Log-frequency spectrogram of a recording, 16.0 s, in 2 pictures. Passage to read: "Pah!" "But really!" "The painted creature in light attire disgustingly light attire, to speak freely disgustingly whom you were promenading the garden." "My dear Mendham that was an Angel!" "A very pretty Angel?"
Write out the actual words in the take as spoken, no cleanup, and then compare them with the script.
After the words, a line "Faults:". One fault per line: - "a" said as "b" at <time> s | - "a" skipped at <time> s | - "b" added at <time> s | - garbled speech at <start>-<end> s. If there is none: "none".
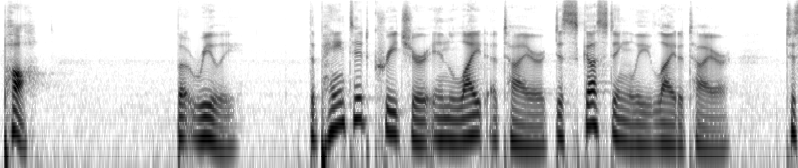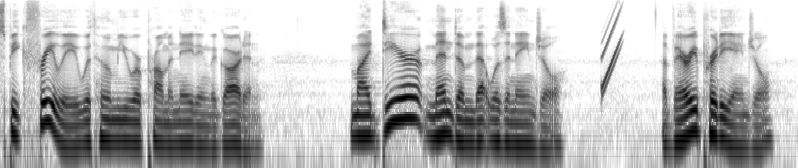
"Pah!" "But really!" "The painted creature in light attire disgustingly light attire, to speak freely with whom you were promenading the garden." "My dear Mendham that was an Angel!" "A very pretty Angel?"
Faults:
- "disgustingly" said as "with" at 8.8 s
